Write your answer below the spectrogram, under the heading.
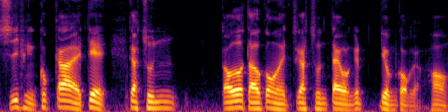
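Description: Lively intonation marks this moderately paced speech. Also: man. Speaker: radio news host. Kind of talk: news commentary. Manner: halting, many fillers.

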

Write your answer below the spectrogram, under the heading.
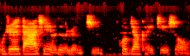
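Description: A woman talks with vocal fry. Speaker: lawyer and podcast co-host. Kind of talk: casual chat.

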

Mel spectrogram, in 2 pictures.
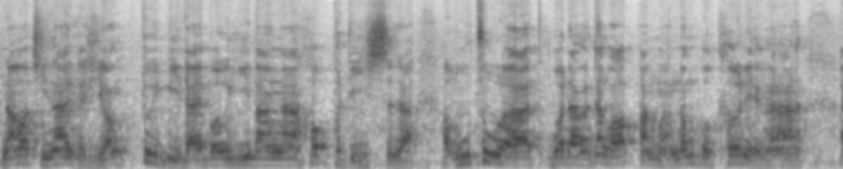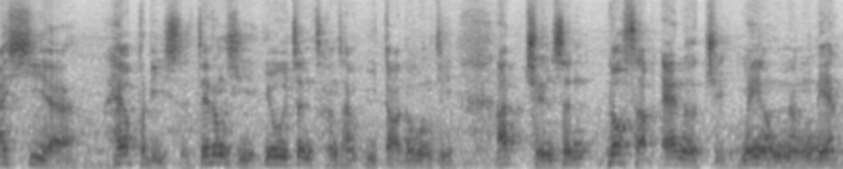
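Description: Noticeable background noise and audible room echo surround a man of medium pitch who speaks at a moderate pace with very even loudness and ordinary pitch variation. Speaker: psychiatrist. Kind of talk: lecture. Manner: storytelling, animated.

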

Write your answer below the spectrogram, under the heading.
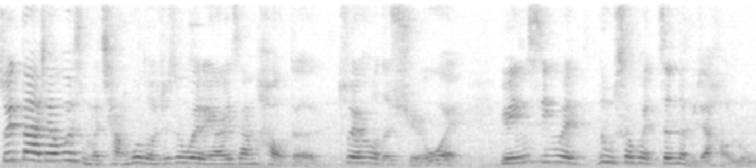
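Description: Over noticeable background noise, a woman with a high pitch talks at a very fast pace with very wide pitch swings. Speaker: teacher. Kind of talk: casual chat.

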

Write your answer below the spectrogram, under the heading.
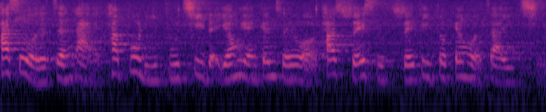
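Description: With noticeable background noise, a woman speaks at a moderate pace and medium pitch, using ordinary pitch variation and hardly any pauses. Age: 70s. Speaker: churchgoing widow and grandmother. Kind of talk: personal faith testimony.

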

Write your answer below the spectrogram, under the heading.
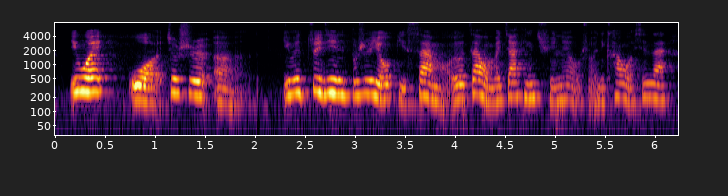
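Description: The voice moves at a fairly quick pace with ordinary pitch variation. Audible room echo surrounds it. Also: woman. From China, Shanghai. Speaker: immigrant parent. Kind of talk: casual chat.

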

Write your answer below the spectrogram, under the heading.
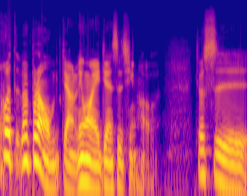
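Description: A man is talking here. His delivery comes at a fairly quick pace. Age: young. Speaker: author and translator. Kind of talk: casual interview.

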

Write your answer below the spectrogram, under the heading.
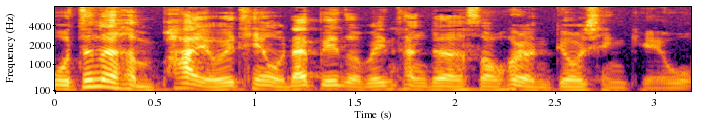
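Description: A man at a very fast pace, medium in pitch. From Taiwan. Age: 20s. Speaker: podcast co-host, university student. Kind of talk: casual chat. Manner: animated, laughing often.

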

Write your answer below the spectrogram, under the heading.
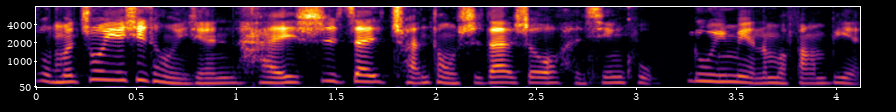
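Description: An ordinary speaking voice with lively intonation. The recording is very clean, with a silent background. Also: woman. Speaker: veteran voice actress. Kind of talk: casual chat.

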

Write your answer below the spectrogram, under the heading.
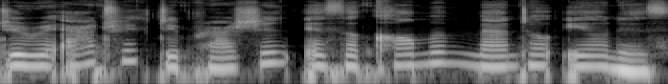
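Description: A woman with a Chinese accent speaks at a fairly slow pace with very wide pitch swings, the sound dry and close with no echo. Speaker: podcast host sharing health news. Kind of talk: scripted news reading.

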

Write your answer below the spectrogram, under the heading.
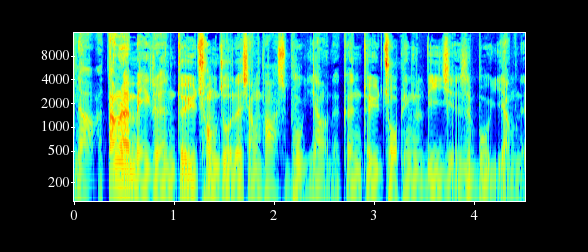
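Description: A man of medium pitch talks at a very fast pace in a very clean recording with a silent background. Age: 20s. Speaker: musician podcast host. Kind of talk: solo podcast monologue. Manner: casual, conversational.

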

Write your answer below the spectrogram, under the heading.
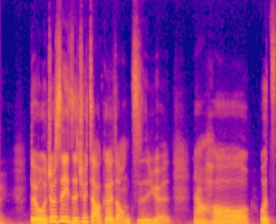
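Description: A woman's ordinary speaking voice at medium pitch and moderate pace, with ordinary pitch variation, in a very clean recording with a silent background. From Taiwan, Hualien (Bunun community). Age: young. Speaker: long-term care supervisor. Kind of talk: interview.

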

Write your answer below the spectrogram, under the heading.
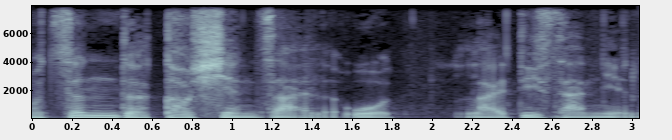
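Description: In a Cantonese accent, a man speaks fairly slowly in a fairly low, monotone, flat voice. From Hong Kong. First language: Cantonese (speaking Chinese). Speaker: podcast host. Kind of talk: casual chat. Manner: halting.

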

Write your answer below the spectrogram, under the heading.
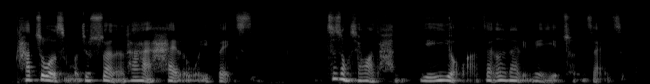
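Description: A woman's fairly low voice with vocal fry, at a fairly quick pace, with ordinary pitch variation and big swings in loudness. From Taiwan. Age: 50s. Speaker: writer and documentary director. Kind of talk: interview.

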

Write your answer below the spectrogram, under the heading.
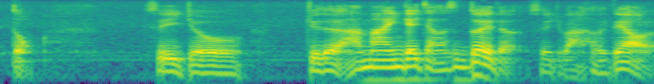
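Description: Over noticeable background noise, a man with a Taiwanese accent speaks in a very deep, low pitch that swings very widely. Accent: Taiwanese Mandarin. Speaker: podcaster. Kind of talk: solo talk monologue. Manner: playful.

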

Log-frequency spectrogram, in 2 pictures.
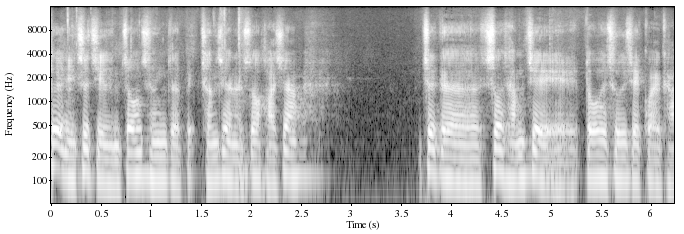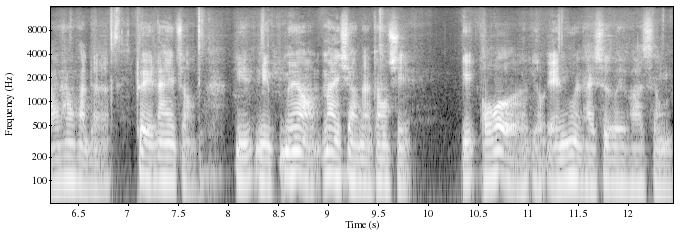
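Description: Fairly low in pitch, a man talks at a moderate pace. His tone is dark and mellow, and somewhat breathy. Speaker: artist. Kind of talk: casual interview. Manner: halting with many fillers and repetitions.

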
